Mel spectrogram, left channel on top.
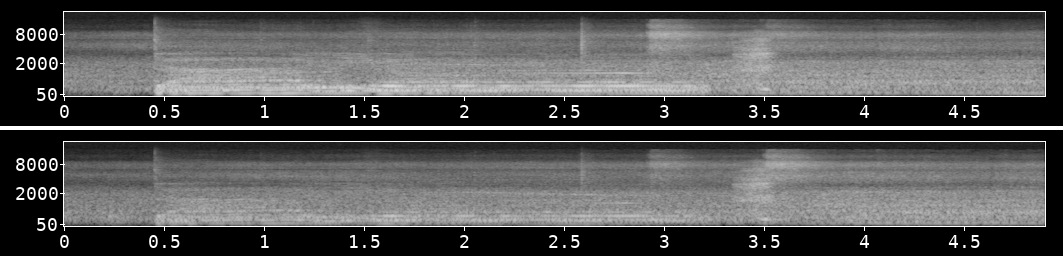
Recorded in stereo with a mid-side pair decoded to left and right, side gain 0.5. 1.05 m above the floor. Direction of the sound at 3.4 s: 10° left.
